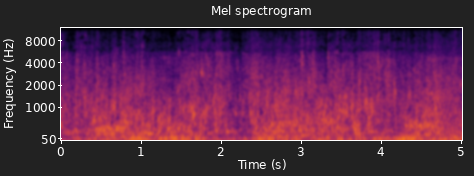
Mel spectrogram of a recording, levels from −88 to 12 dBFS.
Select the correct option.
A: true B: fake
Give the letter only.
A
